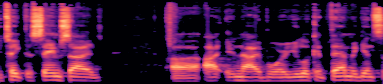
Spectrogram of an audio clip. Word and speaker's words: Eibar: So that team would be, in this case, Eibar. I'm not sure if I'm pronouncing that. Yeah, Eibar.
